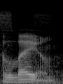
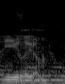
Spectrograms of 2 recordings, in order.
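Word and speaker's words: Eleum Loyce: Elaeum, not Elium. I've been saying it wrong all this time.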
